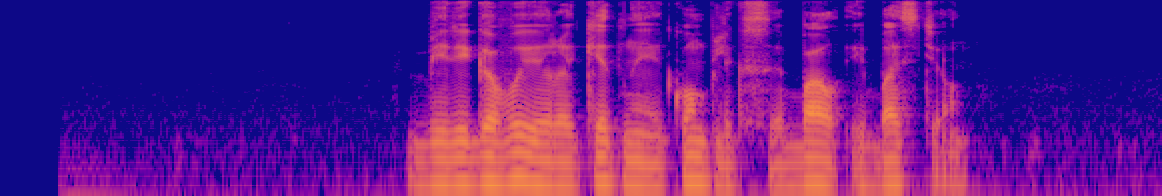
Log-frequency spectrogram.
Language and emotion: Russian, neutral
